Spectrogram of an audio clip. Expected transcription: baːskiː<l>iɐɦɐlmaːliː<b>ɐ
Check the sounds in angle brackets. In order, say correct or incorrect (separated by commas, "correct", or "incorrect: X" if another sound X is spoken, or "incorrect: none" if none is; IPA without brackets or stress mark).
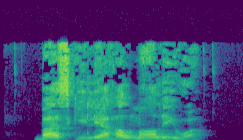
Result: correct, incorrect: w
